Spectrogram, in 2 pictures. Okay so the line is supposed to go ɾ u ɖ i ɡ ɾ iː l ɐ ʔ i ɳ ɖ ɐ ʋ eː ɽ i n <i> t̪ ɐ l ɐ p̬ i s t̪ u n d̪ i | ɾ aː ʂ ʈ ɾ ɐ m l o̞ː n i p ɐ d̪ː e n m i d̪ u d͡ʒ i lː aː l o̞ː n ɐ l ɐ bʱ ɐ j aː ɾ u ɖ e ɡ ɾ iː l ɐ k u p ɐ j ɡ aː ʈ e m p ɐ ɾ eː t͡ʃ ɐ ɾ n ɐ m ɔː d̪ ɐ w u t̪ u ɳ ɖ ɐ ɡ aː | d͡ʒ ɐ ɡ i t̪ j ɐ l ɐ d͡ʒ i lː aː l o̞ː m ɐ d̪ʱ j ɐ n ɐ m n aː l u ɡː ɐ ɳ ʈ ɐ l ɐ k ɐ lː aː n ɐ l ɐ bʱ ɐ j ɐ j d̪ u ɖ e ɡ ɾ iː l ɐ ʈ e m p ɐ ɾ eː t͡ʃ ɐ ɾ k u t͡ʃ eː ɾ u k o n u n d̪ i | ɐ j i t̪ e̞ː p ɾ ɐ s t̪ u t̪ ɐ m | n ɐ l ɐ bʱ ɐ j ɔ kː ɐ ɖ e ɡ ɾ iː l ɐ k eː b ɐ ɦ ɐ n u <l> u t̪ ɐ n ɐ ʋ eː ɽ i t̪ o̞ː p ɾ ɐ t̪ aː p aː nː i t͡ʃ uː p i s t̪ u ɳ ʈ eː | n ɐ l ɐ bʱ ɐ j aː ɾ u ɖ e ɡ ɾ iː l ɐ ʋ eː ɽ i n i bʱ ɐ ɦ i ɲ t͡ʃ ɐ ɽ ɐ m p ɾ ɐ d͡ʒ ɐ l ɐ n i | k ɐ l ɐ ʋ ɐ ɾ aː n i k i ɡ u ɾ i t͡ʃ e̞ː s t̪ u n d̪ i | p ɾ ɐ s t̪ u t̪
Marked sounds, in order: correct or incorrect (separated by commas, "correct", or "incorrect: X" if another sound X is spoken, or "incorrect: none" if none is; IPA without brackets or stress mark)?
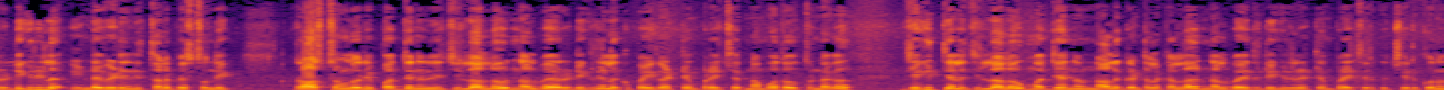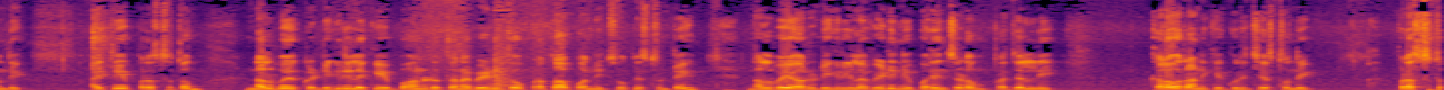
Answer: correct, incorrect: ɽ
